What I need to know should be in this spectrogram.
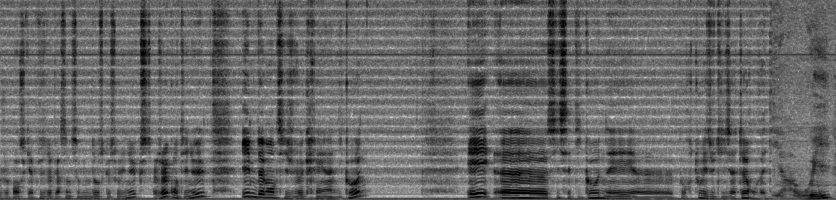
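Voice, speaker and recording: A man giving a casual screen-recorded software tutorial, talking slowly with many hesitant fillers. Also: mid-range voice. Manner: hesitant, many "euh" fillers, chatty and apologetic. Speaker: tutorial host.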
